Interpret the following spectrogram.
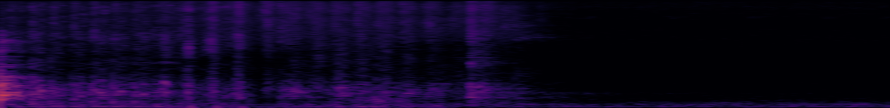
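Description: Faint bird sounds in a small room, fading to near silence about two-thirds of the way through.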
